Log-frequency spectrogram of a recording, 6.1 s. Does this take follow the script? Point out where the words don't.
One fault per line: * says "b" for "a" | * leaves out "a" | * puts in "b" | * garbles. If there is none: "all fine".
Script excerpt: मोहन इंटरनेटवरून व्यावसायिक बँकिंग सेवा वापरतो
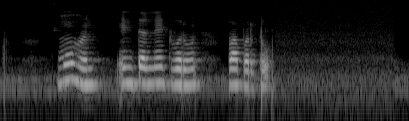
* leaves out "व्यावसायिक बँकिंग सेवा"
